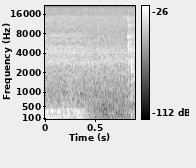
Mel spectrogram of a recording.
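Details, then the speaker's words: Snoring from a sleeping seven-month-old, described in the clip as a puppy, who recently recovered from a tummy upset: soft, low, rumbling breaths that fade out in a quiet room. "how is moira doing this morning as you can hear she is snoring she's sleeping"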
